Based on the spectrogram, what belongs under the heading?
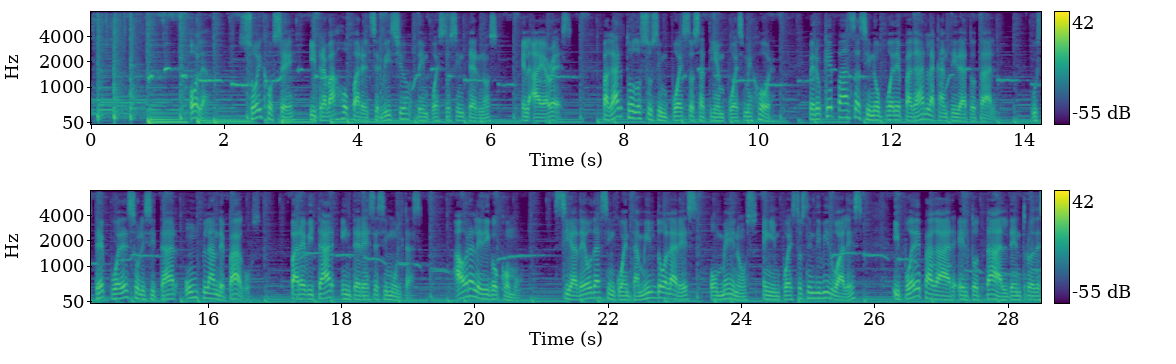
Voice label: Spanish; Online Payment Agreement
